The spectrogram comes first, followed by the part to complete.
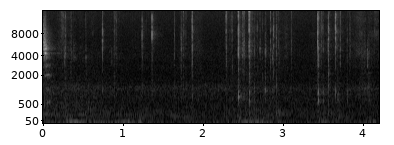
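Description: Typing on a computer keyboard: scattered, irregular keystrokes.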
